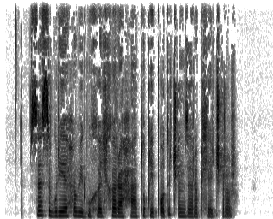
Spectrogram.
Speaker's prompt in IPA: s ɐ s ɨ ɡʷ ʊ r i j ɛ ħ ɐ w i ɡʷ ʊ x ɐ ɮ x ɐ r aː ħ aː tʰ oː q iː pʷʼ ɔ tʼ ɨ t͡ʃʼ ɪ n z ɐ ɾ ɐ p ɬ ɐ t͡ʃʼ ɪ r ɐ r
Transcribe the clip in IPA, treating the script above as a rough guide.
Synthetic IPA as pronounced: s ɐ s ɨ ɡʷ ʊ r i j ɛ ħ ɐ w i ɡʷ ʊ x ɐ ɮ x ɐ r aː ħ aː tʰ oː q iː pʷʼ ɔ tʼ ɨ t͡ʃʼ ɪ n z ɐ ɾ ɐ p ɬ ɐ t͡ʃʼ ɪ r ɐ r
